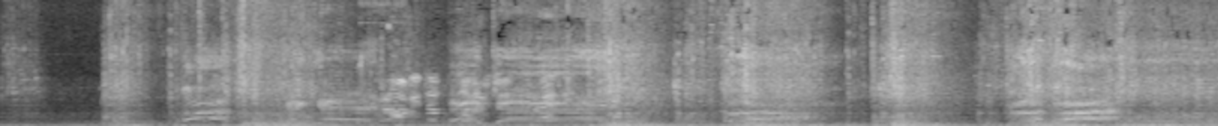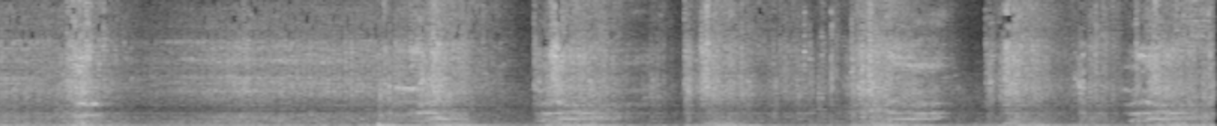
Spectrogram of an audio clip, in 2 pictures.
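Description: Heavy footsteps thud on a metal floor.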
